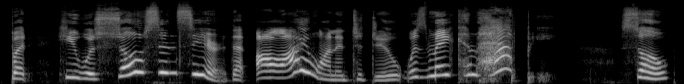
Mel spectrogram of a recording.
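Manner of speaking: lightly voiced little dog. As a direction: read it as a tiny dog speaking. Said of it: "gonna do more dog, dog voice".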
